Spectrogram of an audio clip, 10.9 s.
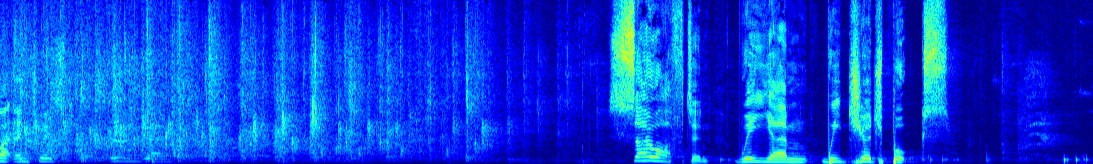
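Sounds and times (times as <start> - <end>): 
speech: 0.0 - 2.0, 6.3 - 9.5
small round of applause: 0.0 - 6.1.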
